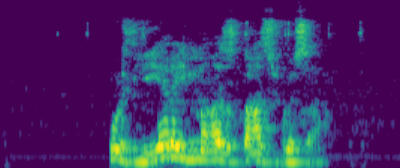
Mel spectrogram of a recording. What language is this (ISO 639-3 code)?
kab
